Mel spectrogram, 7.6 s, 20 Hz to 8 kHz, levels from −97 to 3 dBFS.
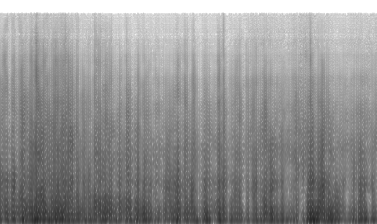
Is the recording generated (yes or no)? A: yes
